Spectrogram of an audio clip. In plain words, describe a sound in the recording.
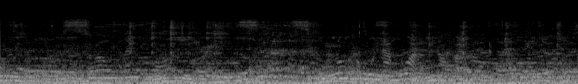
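A young woman talks casually close to the microphone.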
